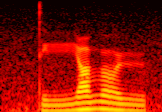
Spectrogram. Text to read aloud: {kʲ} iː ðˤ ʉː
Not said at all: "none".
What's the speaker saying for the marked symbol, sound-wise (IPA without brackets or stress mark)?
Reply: t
